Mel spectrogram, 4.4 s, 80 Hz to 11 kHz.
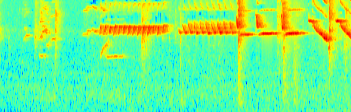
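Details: Lone Timbrado Español canary at a singing show in November 2015, mixing short chirps and a slurred whistle with ringing, steady trills and sharp clicking notes.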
